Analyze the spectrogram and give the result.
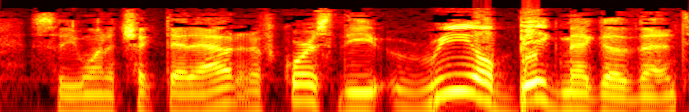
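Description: Medium-pitched male voice against noticeable background noise. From US, Baltimore. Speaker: radio show host and rabbi. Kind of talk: radio interview and announcements.

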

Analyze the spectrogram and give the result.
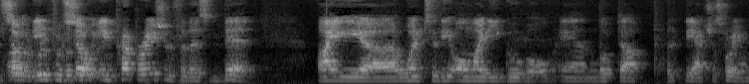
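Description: A man with a Chicago accent, ordinary pitch variation and noticeable background noise. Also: medium pitch for a man, fairly slow pace. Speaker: podcast host.

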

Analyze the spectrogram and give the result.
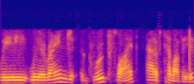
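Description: The speaker is a man with an Australian accent. His pitch sits in the medium range. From Australia, Melbourne. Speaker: travel business owner. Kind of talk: interview. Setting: phone call.

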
